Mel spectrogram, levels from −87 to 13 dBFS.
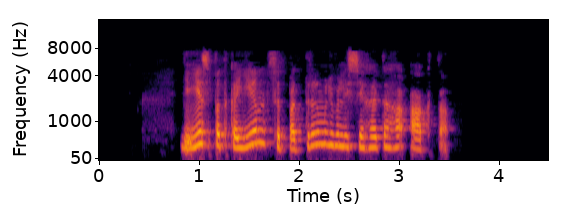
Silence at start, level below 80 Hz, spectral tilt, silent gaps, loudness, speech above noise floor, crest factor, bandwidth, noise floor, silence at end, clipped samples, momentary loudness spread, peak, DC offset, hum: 0.8 s; -62 dBFS; -4 dB/octave; none; -16 LUFS; 42 dB; 18 dB; 7.8 kHz; -57 dBFS; 1 s; under 0.1%; 9 LU; 0 dBFS; under 0.1%; none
